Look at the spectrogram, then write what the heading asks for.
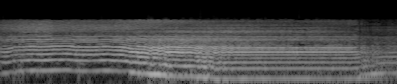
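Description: A recorded door creaks loudly in one long, unbroken groan lasting several seconds, used in a piece of musique concrète. It holds a rough, buzzing pitch that bends downward partway through, with no voices present.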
